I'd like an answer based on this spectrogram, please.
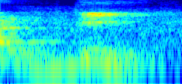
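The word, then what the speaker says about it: the: इसी तरह डेफिनेट में ये आपने सुना दी, इसके दो उच्चारण होते हैं, एक तो होता है दी और एक होता है द।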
